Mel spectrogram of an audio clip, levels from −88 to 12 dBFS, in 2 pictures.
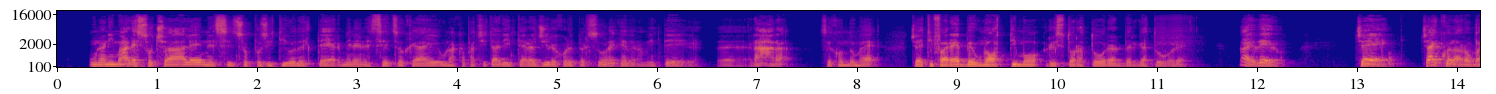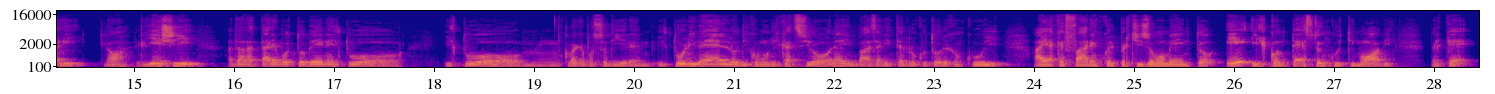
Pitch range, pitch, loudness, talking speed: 110-130 Hz, 125 Hz, -29 LUFS, 170 wpm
